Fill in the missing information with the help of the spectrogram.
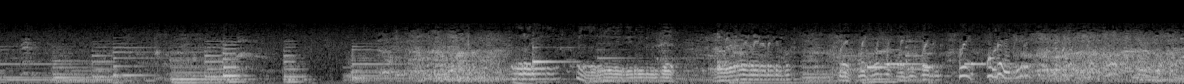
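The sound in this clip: A man gargles a melody in a timed game, producing a bubbling, bleating, wavering vocal line whose pitch slides up and down continuously throughout, fairly loud and sustained.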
